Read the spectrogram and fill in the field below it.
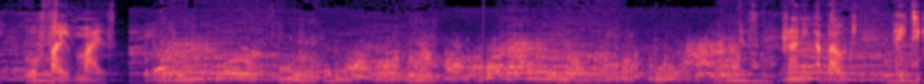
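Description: Lions snarl and roar as they fight.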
